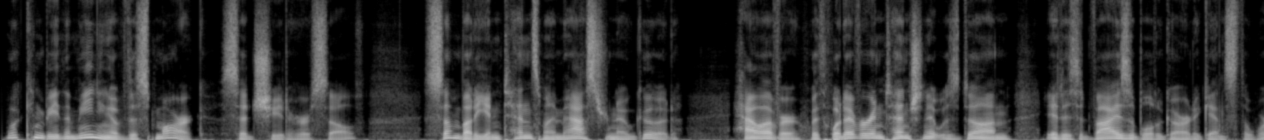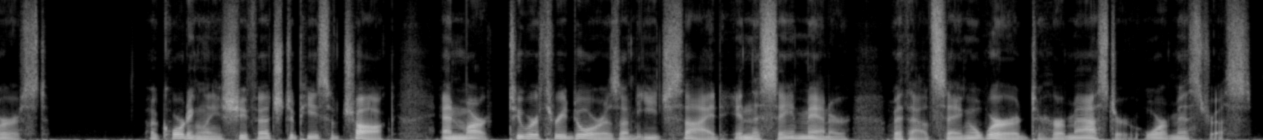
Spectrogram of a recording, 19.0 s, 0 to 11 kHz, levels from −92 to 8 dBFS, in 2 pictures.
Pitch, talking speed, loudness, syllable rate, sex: 115 Hz, 195 wpm, -22 LUFS, 5.5 syllables/s, male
